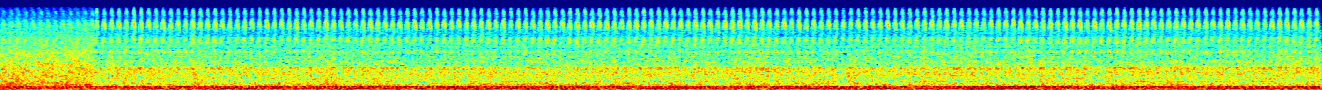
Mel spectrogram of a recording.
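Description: A helicopter's engine and rotor drone steadily from inside the cabin.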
